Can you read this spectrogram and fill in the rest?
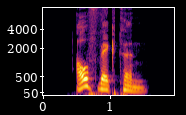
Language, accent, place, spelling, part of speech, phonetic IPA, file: German, Germany, Berlin, aufweckten, verb, [ˈaʊ̯fˌvɛktn̩], De-aufweckten.ogg
- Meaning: inflection of aufwecken: 1. first/third-person plural dependent preterite 2. first/third-person plural dependent subjunctive II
